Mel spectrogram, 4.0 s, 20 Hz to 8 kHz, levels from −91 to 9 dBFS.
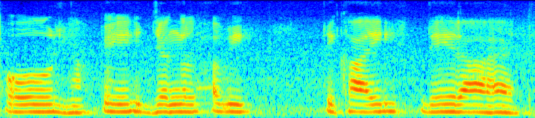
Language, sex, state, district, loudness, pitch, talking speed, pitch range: Hindi, female, Haryana, Jhajjar, -15 LUFS, 185 Hz, 150 wpm, 180-190 Hz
